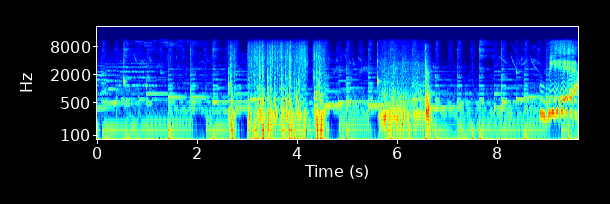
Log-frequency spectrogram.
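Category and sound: animal, sheep bleating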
